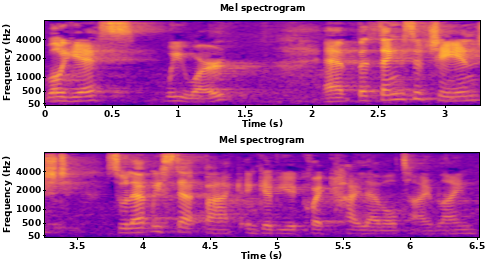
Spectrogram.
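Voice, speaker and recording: Speaking in a Northern Irish accent, a man keeps a moderate pace. His pitch sits fairly high, with ordinary variation. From Northern Ireland. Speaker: software company executive. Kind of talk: keynote talk.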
